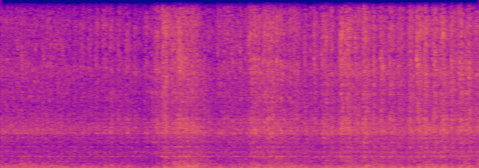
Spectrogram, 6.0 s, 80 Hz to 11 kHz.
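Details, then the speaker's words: LS V8 on a run stand, cold start: sharp rev blip with a few faint crackles and pops; accelerator enrichment off while cold, tune to be corrected after truck install. "you can tell the accelerator enrichment um it's a little off when it's a little cold there so when I was first revving it it was kind of popping and stuff"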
